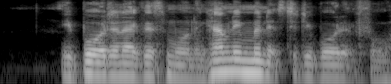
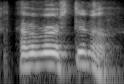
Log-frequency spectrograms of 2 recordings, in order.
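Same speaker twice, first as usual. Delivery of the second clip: emphatic urging; 10 semitones higher, 5 dB louder than usual. Real, not acted. Emphatic food advice.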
